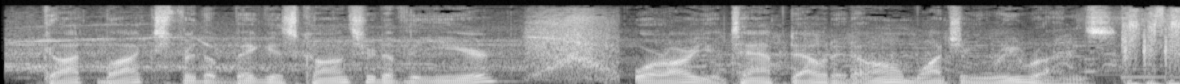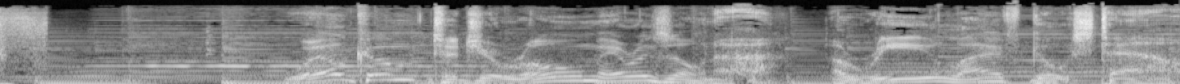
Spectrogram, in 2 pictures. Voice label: Commercial Demo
